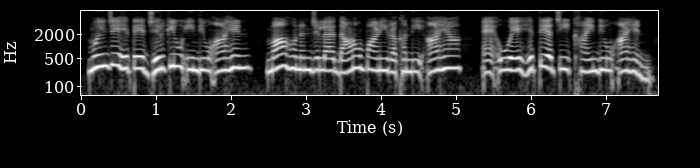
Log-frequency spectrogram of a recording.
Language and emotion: Sindhi, neutral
